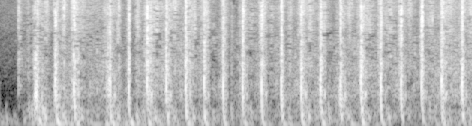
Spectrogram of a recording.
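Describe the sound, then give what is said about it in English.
Several rifles firing down a lake in rapid succession, many sharp, loud shots in a fast, nearly even rhythm that keeps going for the whole stretch. “I'm gonna go fire down the lake. My grandpa's lake. Ready? I'm ready. Fire in the hole.”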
